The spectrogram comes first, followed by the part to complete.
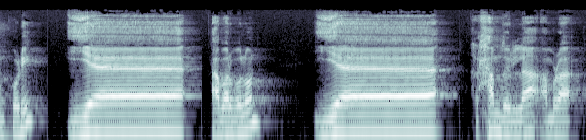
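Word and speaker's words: ياء: পরবর্তী হরফটির নাম হলো ইয়া। পরবর্তী হরফটির নাম ইয়া। পরবর্তী হরফটির নাম কি? ইয়া। ইয়া হরফটি উচ্চারণের ক্ষেত্রে বারিক হবে এবং 1 আলিফ টেনে পড়তে হবে।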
